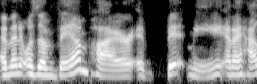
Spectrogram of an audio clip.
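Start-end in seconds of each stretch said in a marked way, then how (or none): none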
